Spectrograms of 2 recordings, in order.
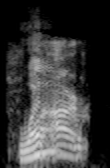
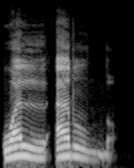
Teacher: Tapi ada kebiasaan kebiasaan orang Arab sana itu memberikan sentuhan harokatnya di akhir. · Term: raum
